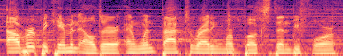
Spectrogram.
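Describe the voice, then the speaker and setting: A man's voice: mid-range voice, fairly quick, fairly bright tone, faint music behind. A man reading a story aloud informally as a podcast host, stumbling over lines and tossing in joking asides.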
